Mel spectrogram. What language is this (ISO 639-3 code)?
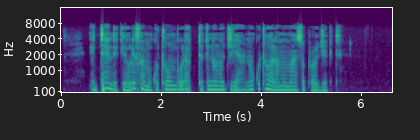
lug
